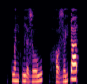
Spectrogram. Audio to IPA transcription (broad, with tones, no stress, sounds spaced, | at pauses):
k w ə˧ n k w ḭ˧˨ ə̯ z o˨˦ w | h ɔ˧˩ z ə˨˦ j ɗ a˦˥ t̚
